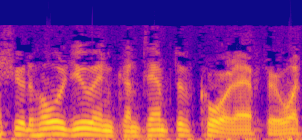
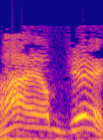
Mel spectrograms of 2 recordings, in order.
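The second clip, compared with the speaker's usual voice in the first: acted-out, very high-pitched, shrill, loud outburst. Telling another person how Corliss yelled out during questioning in court: retelling Corliss's loud yell. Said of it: "she yelled right out in a loud voice".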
